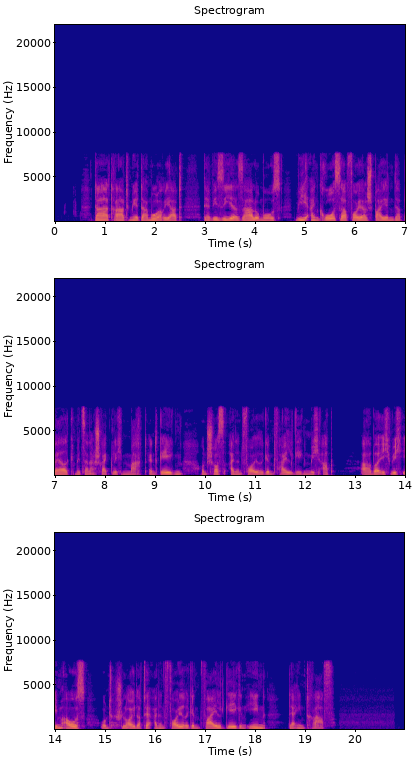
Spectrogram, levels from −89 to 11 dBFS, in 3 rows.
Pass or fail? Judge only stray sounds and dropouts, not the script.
pass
